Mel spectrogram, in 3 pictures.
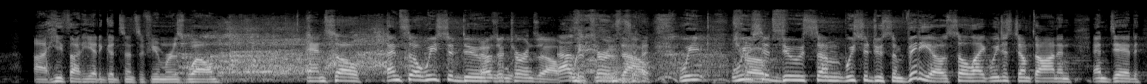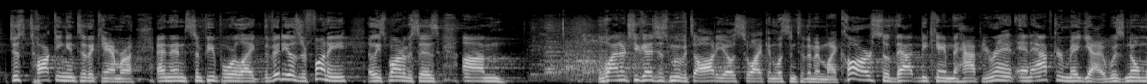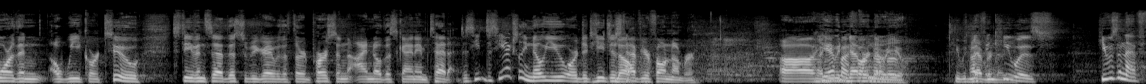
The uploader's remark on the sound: LIVE IN LOUISVILLE. Gathered with 80 of their closest friends for sheet cake, coffee, and decadence.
